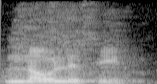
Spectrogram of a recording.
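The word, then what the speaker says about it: knowlesi: और आजकल एक नई किस्म आई है, इसको हम कहते हैं प्लाज्मोडियम, इसमें के साइलेंट है, दैट इज कॉल्ड प्लाज्मोडियम नवलिसी।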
